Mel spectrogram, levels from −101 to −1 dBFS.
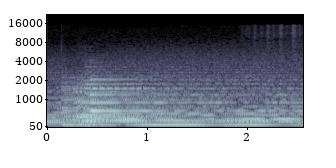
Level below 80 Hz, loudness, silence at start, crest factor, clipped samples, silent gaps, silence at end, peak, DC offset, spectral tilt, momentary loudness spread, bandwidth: -54 dBFS; -28 LUFS; 0 s; 16 dB; under 0.1%; none; 0 s; -12 dBFS; under 0.1%; -8.5 dB/octave; 8 LU; 14.5 kHz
